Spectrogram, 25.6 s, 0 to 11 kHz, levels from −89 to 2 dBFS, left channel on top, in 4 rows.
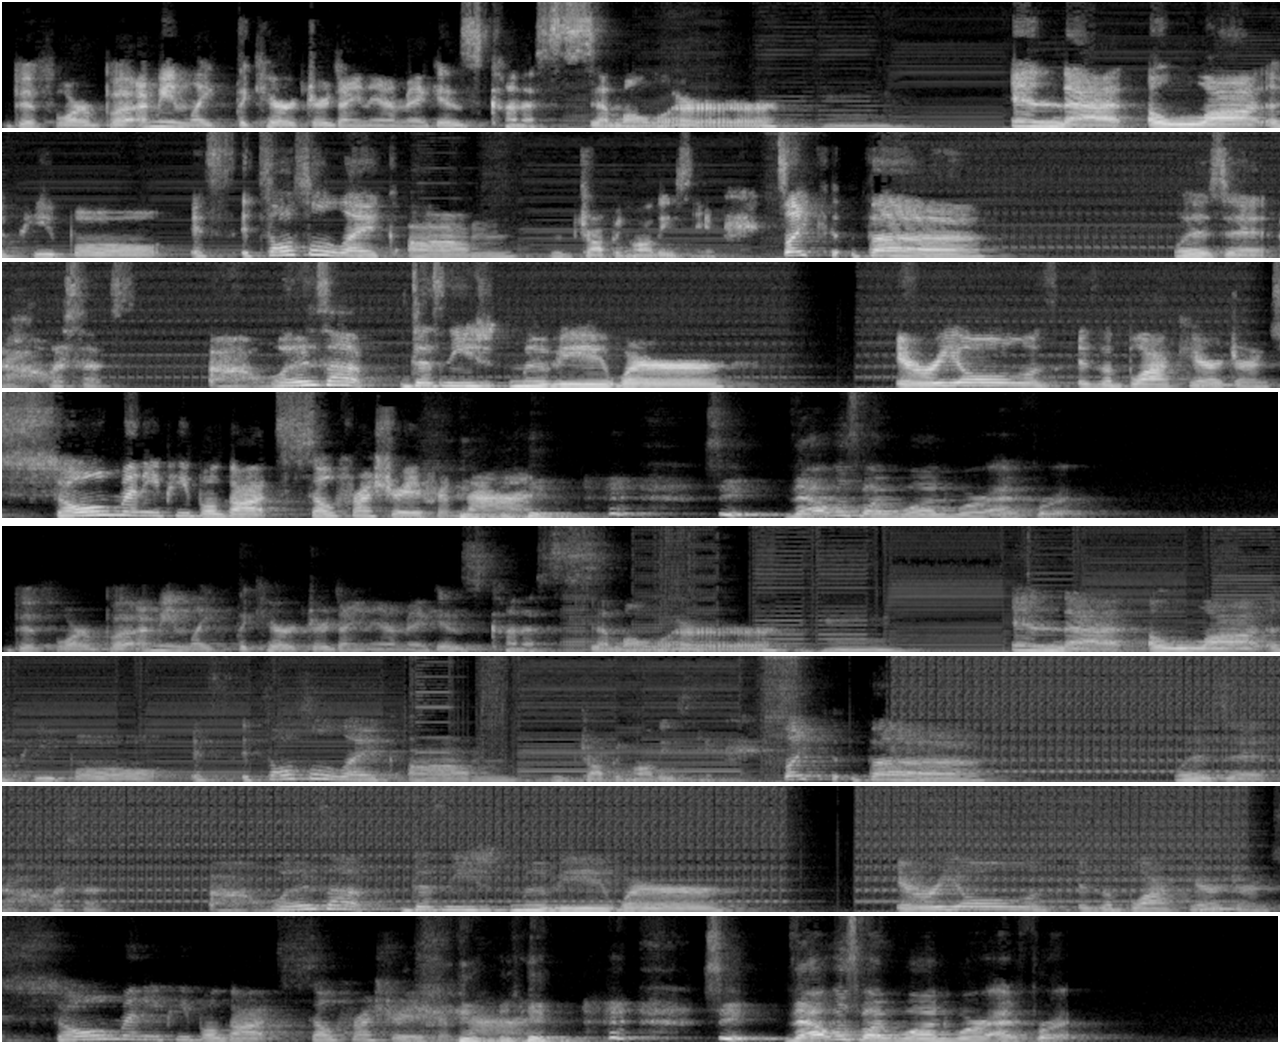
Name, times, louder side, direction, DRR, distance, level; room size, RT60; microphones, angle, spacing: voice 1, 0.0-2.7 2.9-3.9 5.0-11.3 12.3-13.3 13.8-16.4 17.2-21.8, left 8 dB, 65° left, 18 dB, 0.3 m, -23 dB
sound 1, 2.8-19.0, right 5 dB, 60° right, 1.2 m, -47 dB
voice 2, 4.1-4.5 18.7-19.0 21.1-24.5, right 4 dB, 35° right, 14 dB, 0.5 m, -26 dB
6.9 x 6.7 x 7.5 m, 0.79 s
head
